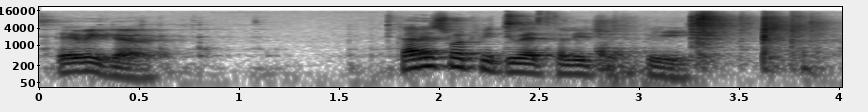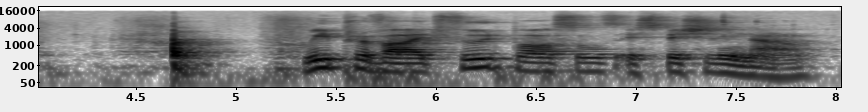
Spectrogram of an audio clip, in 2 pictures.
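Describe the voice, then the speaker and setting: A middle-aged man from Malawi, a charity worker, making an earnest, measured appeal while demonstrating with a plant. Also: mid-range voice, noisy background. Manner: earnest, measured, with pauses and restarts.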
